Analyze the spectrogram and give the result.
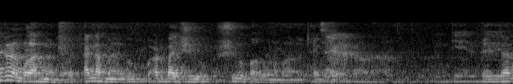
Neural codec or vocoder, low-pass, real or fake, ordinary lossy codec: codec, 16 kHz, 8 kbps, FunCodec, trained on Chinese and English, 25 frames a second; none; fake; none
